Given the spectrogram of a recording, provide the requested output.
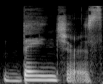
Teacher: А у нас в начале дифтонг A, мы улыбаемся, держим оскал, рот минимально открываем.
